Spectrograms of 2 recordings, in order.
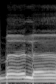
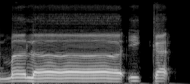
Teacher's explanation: Huruf ta yang tertutup ni tuan-puan, bila kita waqaf, bila kita berhenti, dia memang akan dibunyikan dengan huruf ha. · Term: bunyi ha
